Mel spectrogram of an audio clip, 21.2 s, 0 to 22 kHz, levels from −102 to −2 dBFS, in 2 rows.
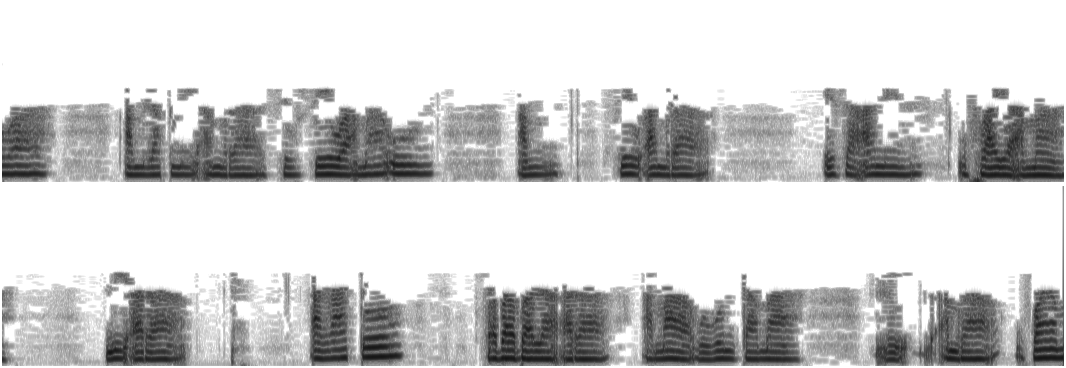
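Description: From start to finish the speech sounds starved of bandwidth, and the likely culprit is heavy MP3 compression. Nothing comes through above 3 kHz, so the treble is simply gone, and the damage is severe enough to suggest a very low bitrate, something like 8 kbps. With so few bits, the encoder drops weaker frequency lines that flicker in and out between frames, leaving that watery, swirly texture, and consonant attacks come out smeared.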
